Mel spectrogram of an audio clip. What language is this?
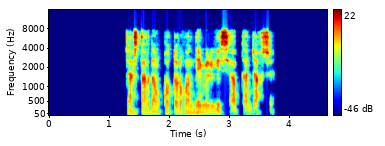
Kyrgyz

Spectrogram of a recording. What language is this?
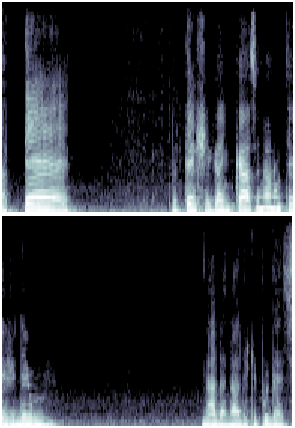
Portuguese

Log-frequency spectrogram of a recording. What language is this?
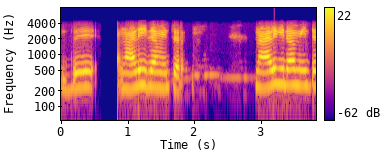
Malayalam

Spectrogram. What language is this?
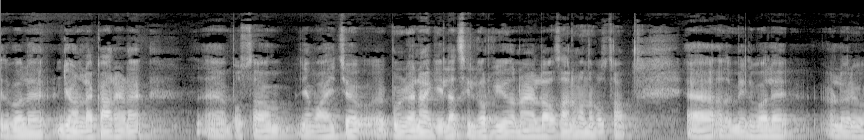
Malayalam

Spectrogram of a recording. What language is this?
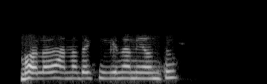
Odia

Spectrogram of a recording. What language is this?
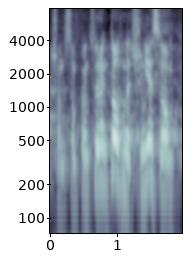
Polish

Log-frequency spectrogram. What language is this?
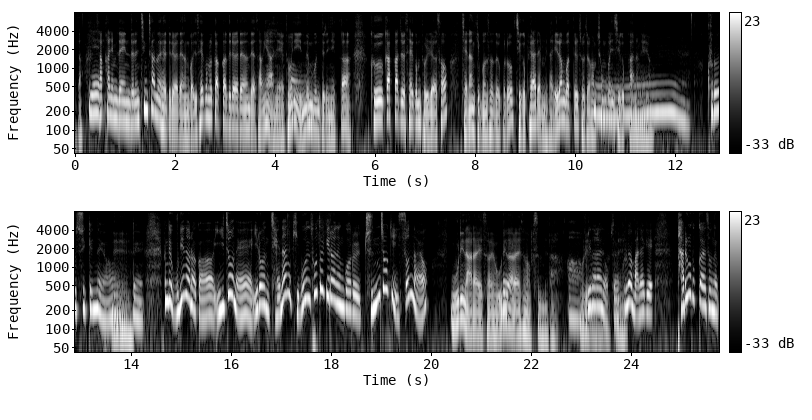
Korean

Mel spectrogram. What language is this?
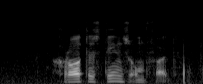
Afrikaans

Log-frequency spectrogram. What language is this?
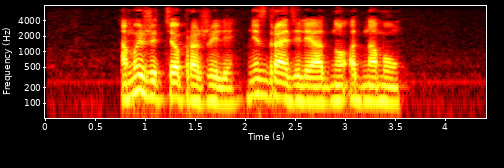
Belarusian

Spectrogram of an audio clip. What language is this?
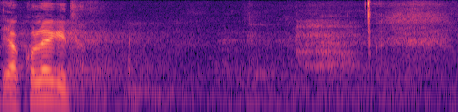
Estonian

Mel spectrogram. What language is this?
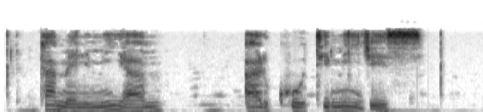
Esperanto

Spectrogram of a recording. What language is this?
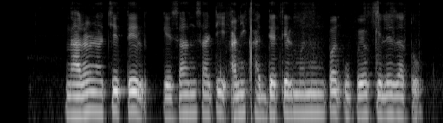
Marathi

